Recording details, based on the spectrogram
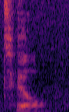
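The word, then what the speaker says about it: Thgil: my name is till it's spelled t h g i l but it's pronounced till till this is the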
